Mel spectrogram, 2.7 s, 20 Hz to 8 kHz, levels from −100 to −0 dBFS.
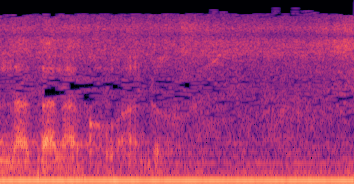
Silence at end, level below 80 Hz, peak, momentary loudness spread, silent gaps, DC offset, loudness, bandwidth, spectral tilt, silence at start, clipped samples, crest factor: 0 s; -24 dBFS; -10 dBFS; 4 LU; none; under 0.1%; -27 LUFS; 6.8 kHz; -5 dB/octave; 0 s; under 0.1%; 14 dB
